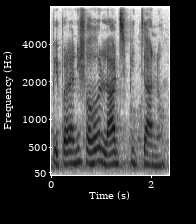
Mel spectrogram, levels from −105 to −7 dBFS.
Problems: continuous background conversations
